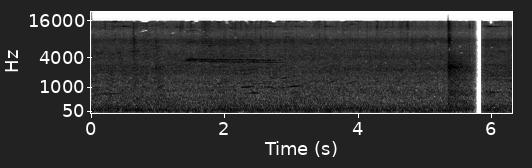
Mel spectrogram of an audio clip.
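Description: Steady road traffic noise from a busy city street, a continuous rumble of engines and tyres with faint voices mixed in. It breaks off abruptly near the end.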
